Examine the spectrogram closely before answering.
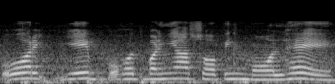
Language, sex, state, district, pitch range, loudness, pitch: Hindi, female, Bihar, West Champaran, 235-265 Hz, -16 LUFS, 250 Hz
